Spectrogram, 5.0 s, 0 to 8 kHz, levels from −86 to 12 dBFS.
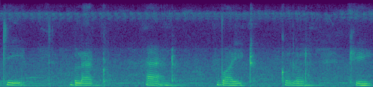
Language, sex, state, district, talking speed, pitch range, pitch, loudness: Hindi, female, Haryana, Rohtak, 70 wpm, 180-190 Hz, 185 Hz, -18 LUFS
